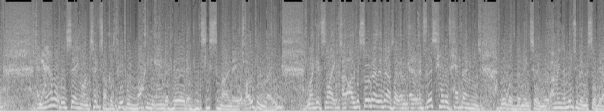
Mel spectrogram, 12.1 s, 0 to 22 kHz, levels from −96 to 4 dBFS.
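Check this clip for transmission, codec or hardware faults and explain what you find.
One fault is present throughout the speech: a harsh, buzzy distortion, likely a stuck bit. A high-order bit held fixed offsets about half the samples by a large step, filling pauses with loud noise.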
